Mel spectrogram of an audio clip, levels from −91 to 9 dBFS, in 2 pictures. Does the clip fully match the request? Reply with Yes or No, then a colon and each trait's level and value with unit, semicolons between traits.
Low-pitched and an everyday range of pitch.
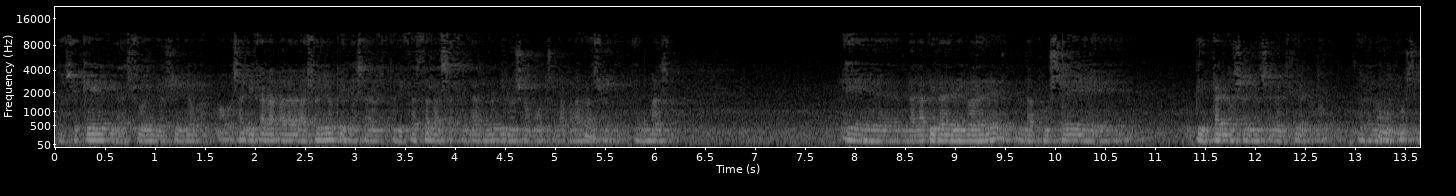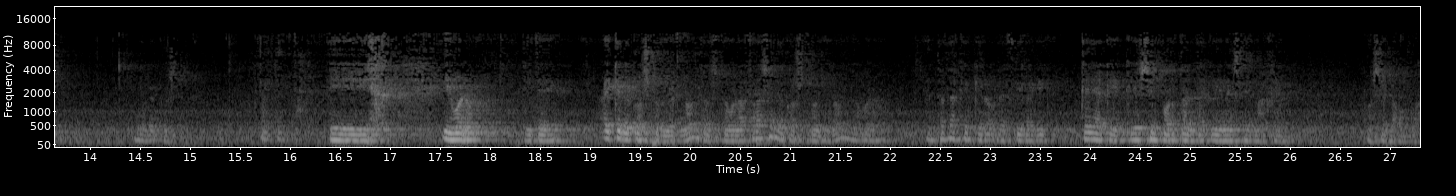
No: low, 130 Hz; narrow, 1.8 semitones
